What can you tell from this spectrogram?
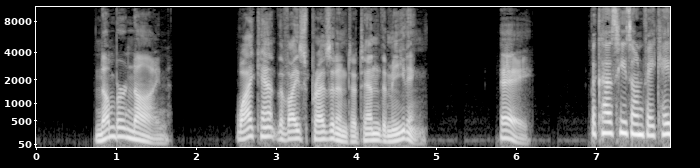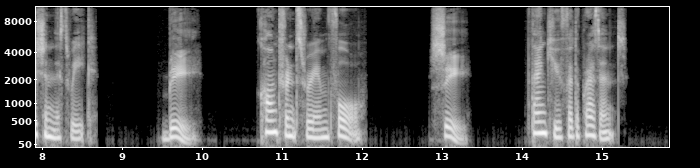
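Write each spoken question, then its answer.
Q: Why can't the vice president attend the meeting?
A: A: Because he's on vacation this week.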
